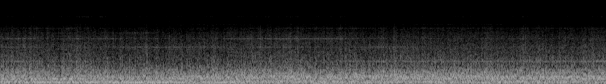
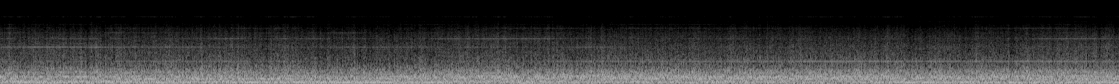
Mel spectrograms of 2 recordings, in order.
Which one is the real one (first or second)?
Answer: second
